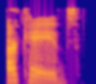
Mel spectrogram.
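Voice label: "arcades", British English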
